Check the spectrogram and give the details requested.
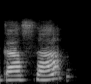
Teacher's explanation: representa al fonema oclusivo velar sordo K en casa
